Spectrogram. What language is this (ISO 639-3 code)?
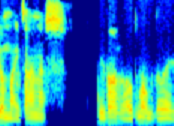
cym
